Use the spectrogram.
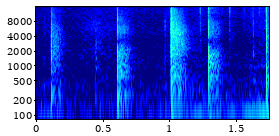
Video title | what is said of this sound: Pan Integral | Suena hueco. Eso es un buen indicador de que este pan está cocido adentro.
